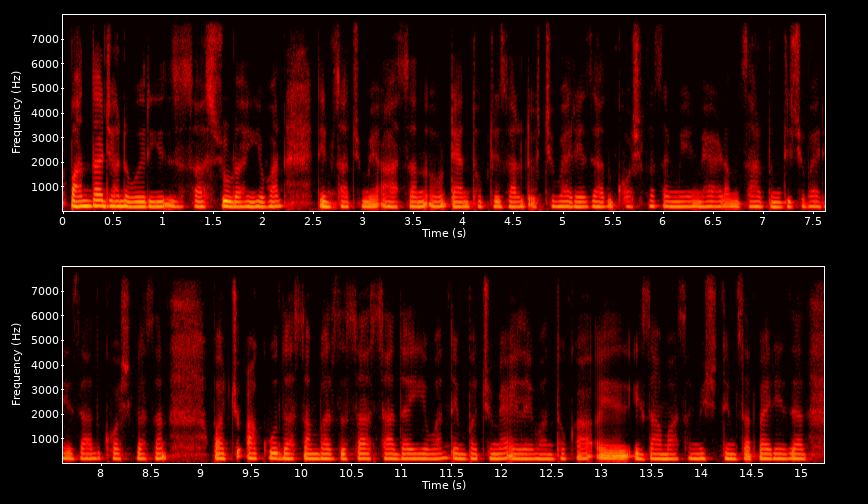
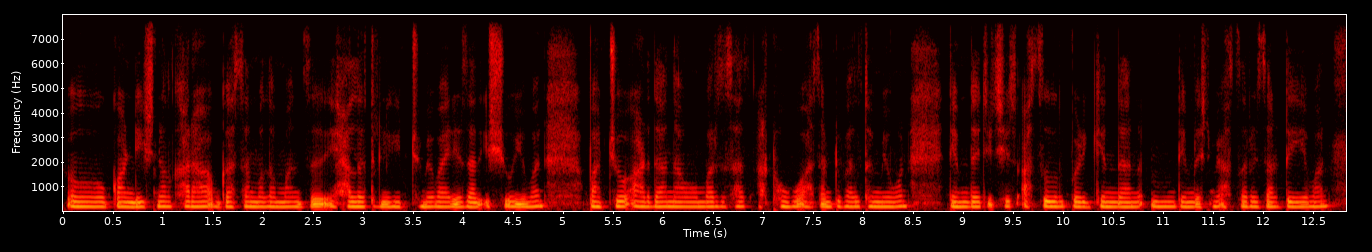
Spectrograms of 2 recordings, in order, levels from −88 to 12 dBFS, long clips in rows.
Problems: none marked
